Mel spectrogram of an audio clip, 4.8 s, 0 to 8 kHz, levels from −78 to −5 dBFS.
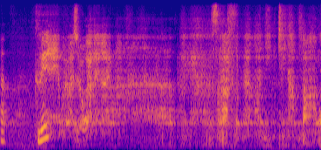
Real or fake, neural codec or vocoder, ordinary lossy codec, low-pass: fake; codec, 16 kHz in and 24 kHz out, 0.6 kbps, FocalCodec, streaming, 2048 codes; none; 7.2 kHz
